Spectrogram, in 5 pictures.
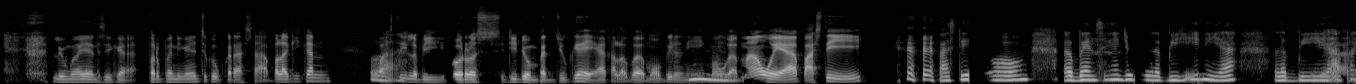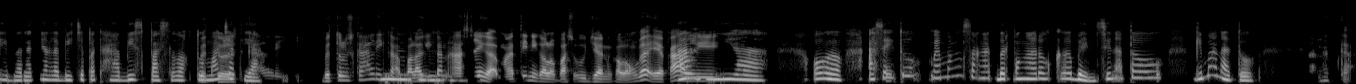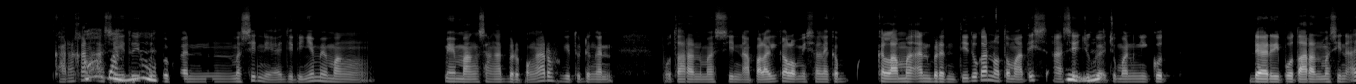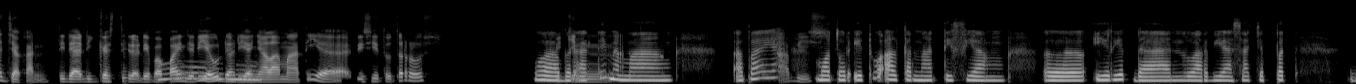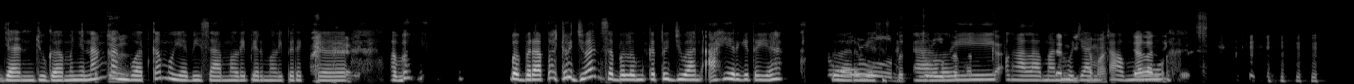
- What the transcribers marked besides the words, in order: tapping; chuckle; chuckle; laughing while speaking: "apa"; other background noise; chuckle; laugh
- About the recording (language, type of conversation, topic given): Indonesian, podcast, Bagaimana musim hujan mengubah kehidupan sehari-harimu?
